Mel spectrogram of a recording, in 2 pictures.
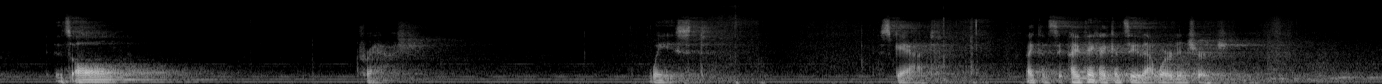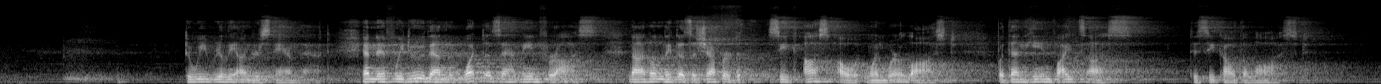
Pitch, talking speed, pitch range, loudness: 115 Hz, 115 wpm, 95-120 Hz, -19 LUFS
